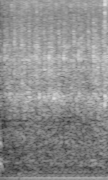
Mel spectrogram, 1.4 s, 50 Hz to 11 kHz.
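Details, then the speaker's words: TD42 diesel, cold, first restart after fitting a new oil pan: deep, steady idle with an even low beat. The earlier thumping sound is gone, which they think was a bit of air in the system. Normal diesel idle. "coming good now it was just that I think that had a bit of air in it Yes sounds so much better"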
